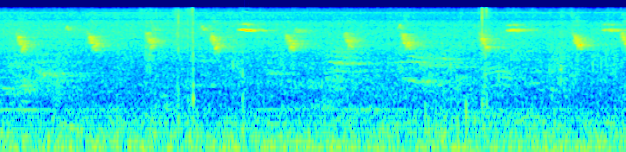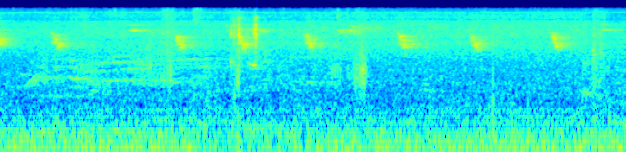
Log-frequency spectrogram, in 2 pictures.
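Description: A bird calling a short, high chirp over and over, about twice a second at an even pace, over steady low outdoor background noise.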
